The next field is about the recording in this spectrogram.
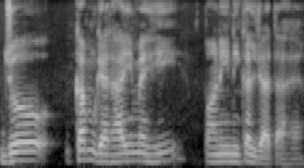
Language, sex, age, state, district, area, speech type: Urdu, male, 18-30, Bihar, Araria, rural, spontaneous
